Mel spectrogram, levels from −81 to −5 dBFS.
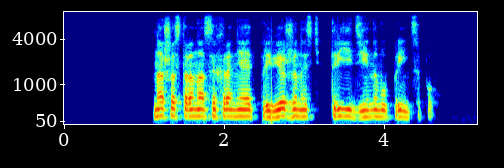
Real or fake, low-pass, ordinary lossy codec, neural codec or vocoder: real; 7.2 kHz; Opus, 24 kbps; none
